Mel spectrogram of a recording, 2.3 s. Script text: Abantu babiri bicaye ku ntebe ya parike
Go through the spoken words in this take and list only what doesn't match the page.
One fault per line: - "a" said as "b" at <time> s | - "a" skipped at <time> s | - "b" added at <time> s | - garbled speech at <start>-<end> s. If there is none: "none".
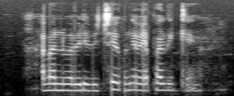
none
